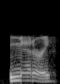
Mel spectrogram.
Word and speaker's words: Metairie: I never pronounce it correctly. Metairie is where a lot of my family reside. Metairie.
